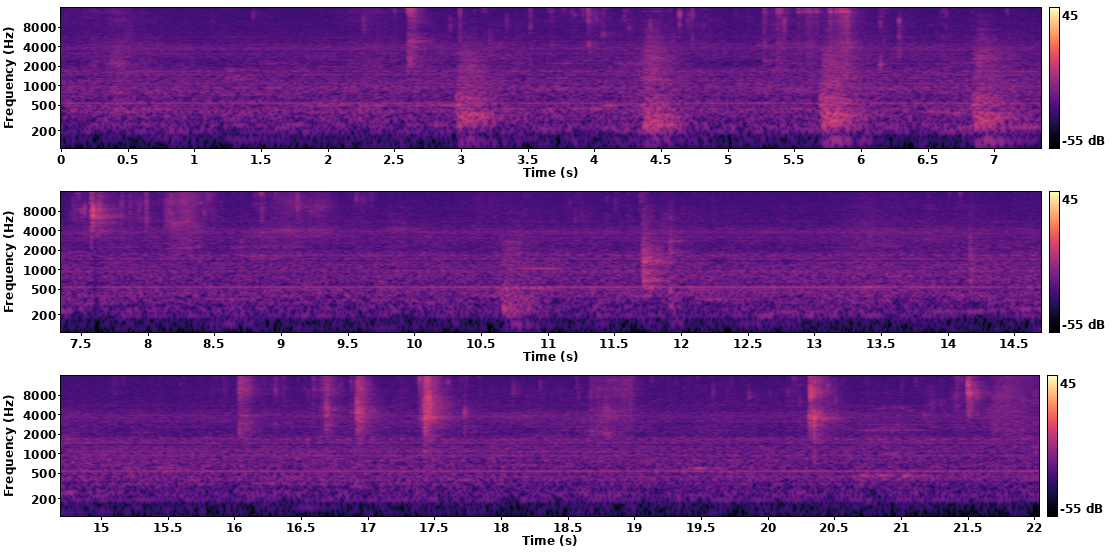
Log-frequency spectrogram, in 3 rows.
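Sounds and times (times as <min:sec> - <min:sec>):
meat squishing: 0:02.5 - 0:09.8, 0:16.0 - 0:19.2.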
